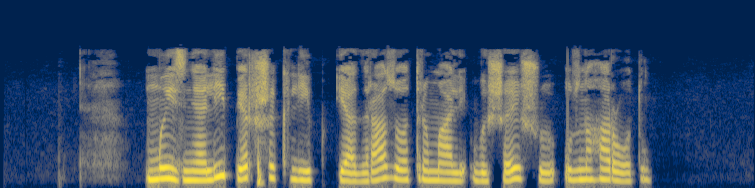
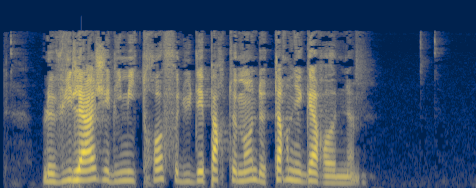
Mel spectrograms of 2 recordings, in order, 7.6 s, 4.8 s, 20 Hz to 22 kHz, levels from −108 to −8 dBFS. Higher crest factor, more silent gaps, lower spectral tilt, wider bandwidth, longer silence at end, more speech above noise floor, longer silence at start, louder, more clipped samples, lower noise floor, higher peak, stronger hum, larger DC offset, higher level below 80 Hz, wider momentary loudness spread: second, 16 dB vs 26 dB; neither; first, -6 dB/octave vs -2.5 dB/octave; second, 7.8 kHz vs 11.5 kHz; about the same, 1.05 s vs 1.15 s; first, 67 dB vs 39 dB; first, 1.45 s vs 0.45 s; first, -17 LUFS vs -22 LUFS; neither; first, -82 dBFS vs -63 dBFS; about the same, -2 dBFS vs 0 dBFS; neither; neither; first, -56 dBFS vs -68 dBFS; second, 9 LU vs 16 LU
